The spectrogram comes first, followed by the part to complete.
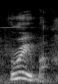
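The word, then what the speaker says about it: рыба: than the russians and since i'm russian i'm pronouncing it with an accent so reba like rips you know so this is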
